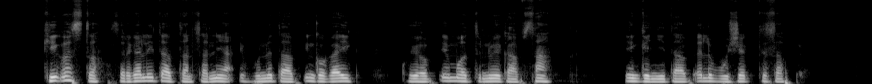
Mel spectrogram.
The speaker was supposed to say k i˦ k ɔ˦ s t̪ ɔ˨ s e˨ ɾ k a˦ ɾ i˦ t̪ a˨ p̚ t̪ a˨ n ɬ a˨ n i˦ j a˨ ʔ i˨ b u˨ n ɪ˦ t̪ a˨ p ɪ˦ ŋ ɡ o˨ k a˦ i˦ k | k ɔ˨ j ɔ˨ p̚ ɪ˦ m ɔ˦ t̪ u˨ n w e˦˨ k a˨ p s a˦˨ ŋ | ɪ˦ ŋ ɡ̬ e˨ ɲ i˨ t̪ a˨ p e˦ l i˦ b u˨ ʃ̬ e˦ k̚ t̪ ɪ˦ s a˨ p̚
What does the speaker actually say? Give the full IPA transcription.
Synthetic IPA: k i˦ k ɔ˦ s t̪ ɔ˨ s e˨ ɾ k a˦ l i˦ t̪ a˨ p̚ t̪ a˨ n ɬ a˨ n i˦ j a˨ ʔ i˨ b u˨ n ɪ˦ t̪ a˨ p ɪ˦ ŋ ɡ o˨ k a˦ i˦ k | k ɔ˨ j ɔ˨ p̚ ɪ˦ m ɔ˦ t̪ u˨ n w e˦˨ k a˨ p s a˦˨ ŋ | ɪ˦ ŋ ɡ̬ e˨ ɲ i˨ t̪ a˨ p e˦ l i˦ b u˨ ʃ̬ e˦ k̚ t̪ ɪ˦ s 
